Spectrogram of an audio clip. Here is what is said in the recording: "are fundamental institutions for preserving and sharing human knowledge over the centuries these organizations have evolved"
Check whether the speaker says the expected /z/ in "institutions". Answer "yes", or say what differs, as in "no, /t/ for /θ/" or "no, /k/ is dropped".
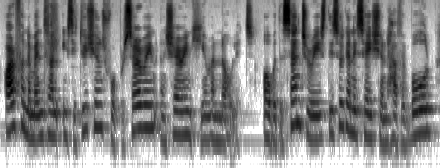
no, /s/ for /z/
